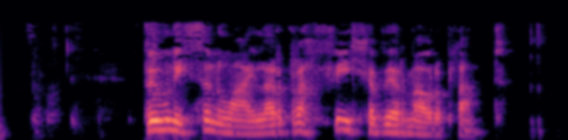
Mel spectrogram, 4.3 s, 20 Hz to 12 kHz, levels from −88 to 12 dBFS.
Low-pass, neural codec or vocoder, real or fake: 7.2 kHz; none; real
